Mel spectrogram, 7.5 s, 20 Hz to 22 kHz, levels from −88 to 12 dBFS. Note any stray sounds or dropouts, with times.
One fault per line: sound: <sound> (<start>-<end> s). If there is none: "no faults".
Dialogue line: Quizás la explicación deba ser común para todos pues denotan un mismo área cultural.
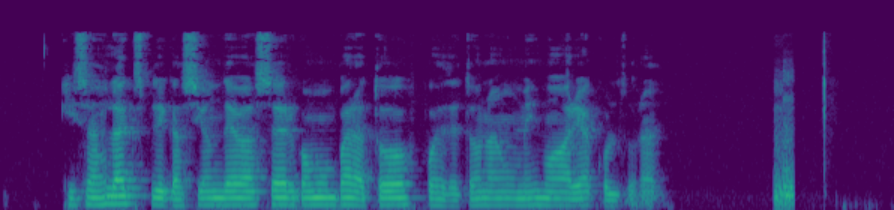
sound: laugh (6.4-6.6 s)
